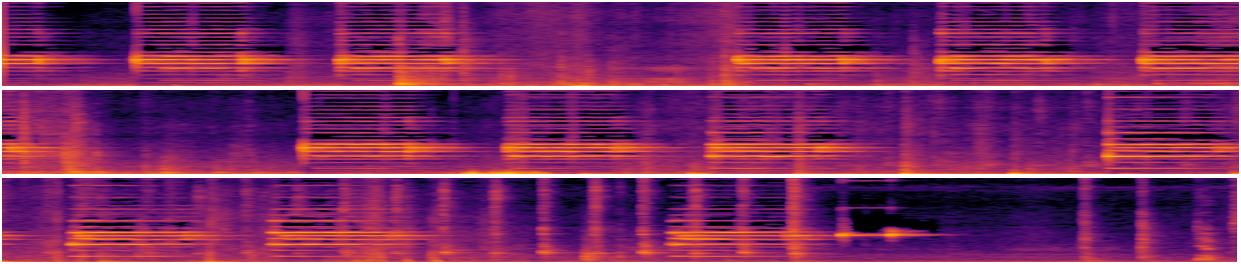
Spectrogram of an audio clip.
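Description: A home fire alarm system sounds during a test of a first-floor smoke detector and pull station, giving loud, repeating bursts of high electronic alarm tones with brief gaps between them, near and alone without talk.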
